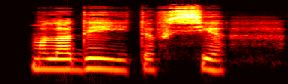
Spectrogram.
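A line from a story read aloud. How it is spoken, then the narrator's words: Mother sighing. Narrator (Russian): вздохнула мама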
